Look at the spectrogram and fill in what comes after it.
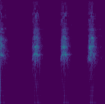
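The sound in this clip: A small dachshund barking four times, each a short, mid-pitched burst at an even pace with silence between them and no voices.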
